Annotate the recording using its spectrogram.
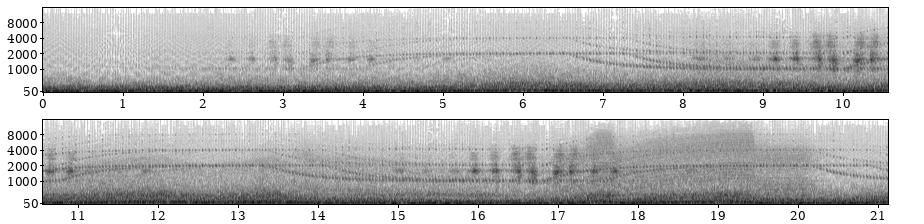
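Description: Strong wind roars steadily against the microphone outdoors.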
